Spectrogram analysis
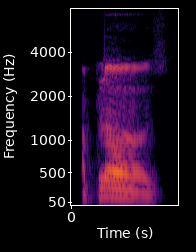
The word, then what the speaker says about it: applause: Now, there are some words that the stress will be on the second syllable.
